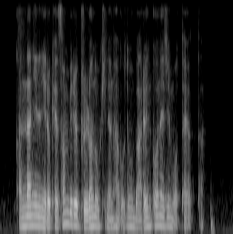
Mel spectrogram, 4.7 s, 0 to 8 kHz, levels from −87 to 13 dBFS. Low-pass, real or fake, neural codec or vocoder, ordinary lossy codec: 7.2 kHz; real; none; Opus, 16 kbps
